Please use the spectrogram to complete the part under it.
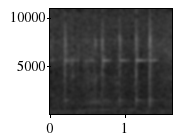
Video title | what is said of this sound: [TUTO] Comment changer sa Distribution sur Scénic 1.6 8s | Ça sonne bien le métal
